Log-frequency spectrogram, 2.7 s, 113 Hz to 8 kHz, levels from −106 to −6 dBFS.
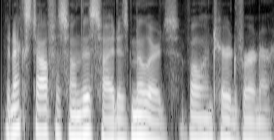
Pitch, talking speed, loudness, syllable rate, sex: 115 Hz, 220 wpm, -17 LUFS, 6.3 syllables/s, male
